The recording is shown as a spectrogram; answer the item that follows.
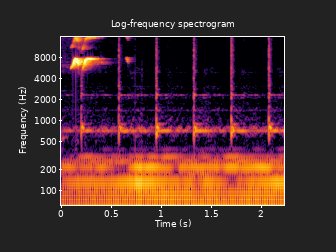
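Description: Outro background music: a low sustained drone under a steady ticking beat of about five ticks a second, with a short high hiss right at the start.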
